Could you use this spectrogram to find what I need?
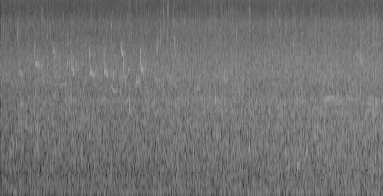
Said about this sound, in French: On est au bord d'une rivière. J'adore l'eau.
